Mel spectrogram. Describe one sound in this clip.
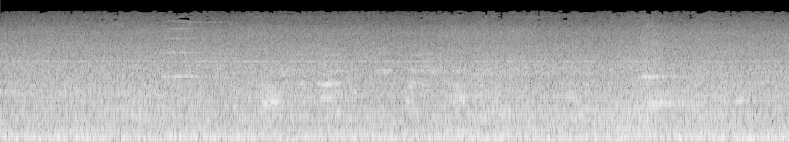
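Motorbike engines hum as they ride slowly past.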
